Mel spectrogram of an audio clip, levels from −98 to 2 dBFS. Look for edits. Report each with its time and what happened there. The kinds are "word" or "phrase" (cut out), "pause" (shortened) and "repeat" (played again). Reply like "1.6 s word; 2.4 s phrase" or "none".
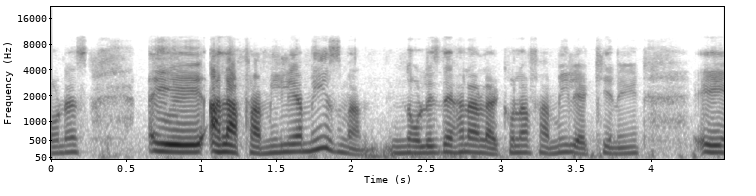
none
